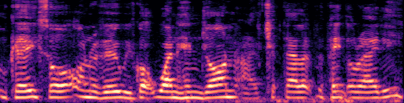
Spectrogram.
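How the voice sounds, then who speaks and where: At a moderate pace, a man talks in a high pitch with a dark, mellow tone. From Wales. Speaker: car enthusiast doing repairs. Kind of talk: casual talk to camera, repair vlog. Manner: mumbling.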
